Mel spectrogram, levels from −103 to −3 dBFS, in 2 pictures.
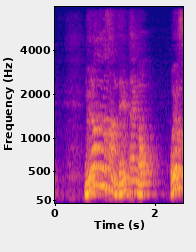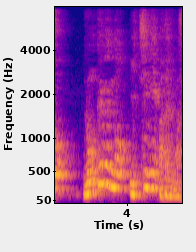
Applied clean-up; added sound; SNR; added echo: none; none; none; reverberation time 0.6 s.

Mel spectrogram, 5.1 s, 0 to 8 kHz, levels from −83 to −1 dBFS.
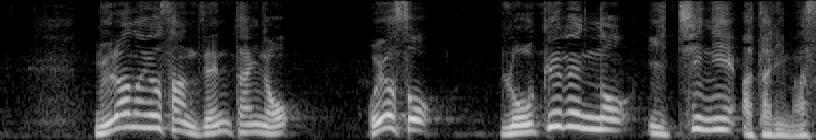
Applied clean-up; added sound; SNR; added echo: none; none; none; none.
